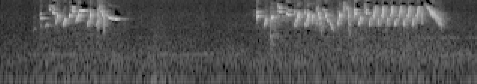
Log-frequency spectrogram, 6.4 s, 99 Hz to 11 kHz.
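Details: European goldfinch, recorded 2021: a short twittering phrase, then after a pause a longer run of fast, bright chirps ending in a rapid buzzy trill.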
